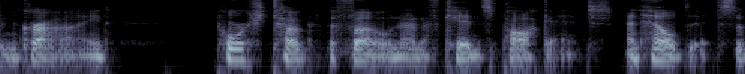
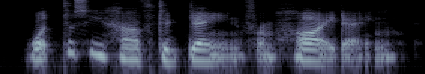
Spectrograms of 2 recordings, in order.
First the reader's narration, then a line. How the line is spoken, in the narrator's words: Kin asked tightly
